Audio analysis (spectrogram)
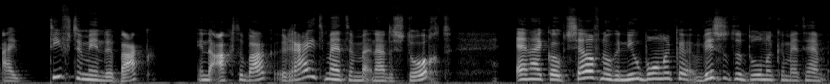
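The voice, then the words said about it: Put-on accent while storytelling. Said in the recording (Dutch): “Waarom praat ik met dit accent?”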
